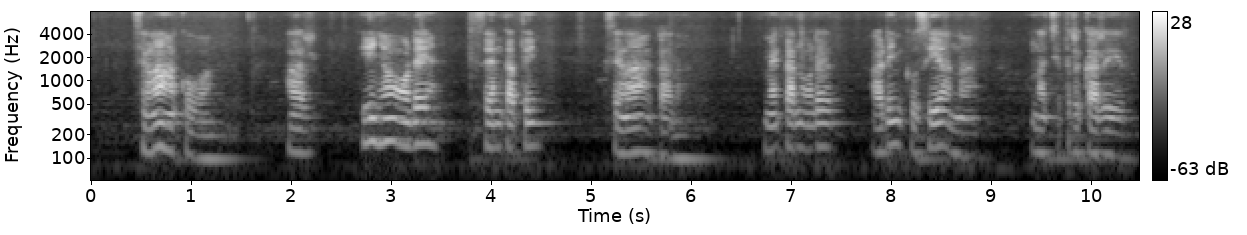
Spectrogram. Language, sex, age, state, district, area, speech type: Santali, male, 30-45, Jharkhand, East Singhbhum, rural, spontaneous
